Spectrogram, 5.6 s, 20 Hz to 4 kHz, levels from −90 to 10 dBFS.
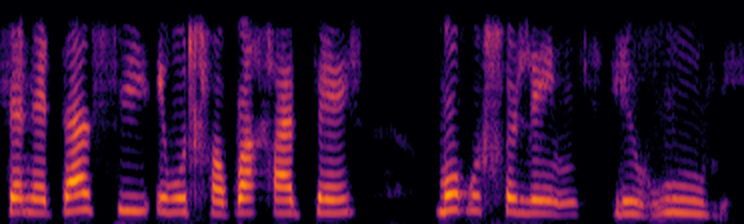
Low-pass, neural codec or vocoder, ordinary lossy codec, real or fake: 3.6 kHz; codec, 16 kHz, 2 kbps, X-Codec, HuBERT features, trained on LibriSpeech; none; fake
